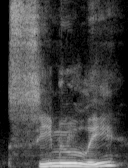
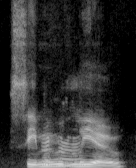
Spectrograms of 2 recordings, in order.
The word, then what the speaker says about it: Simu Liu: Can I just say that Simu Lee? I believe is how you say his name. Liu. Yeah. Liu. Simu Liu.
